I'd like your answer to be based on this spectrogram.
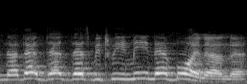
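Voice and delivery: high, loud mock sheriff; imitating Sheriff Tyson. Sheriff defends his quarrel with the prisoner, high loud imitation. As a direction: mimic the sheriff way up high, insisting. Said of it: "He said".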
